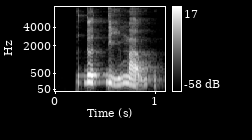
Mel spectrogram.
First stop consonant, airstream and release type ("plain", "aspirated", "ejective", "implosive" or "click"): implosive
